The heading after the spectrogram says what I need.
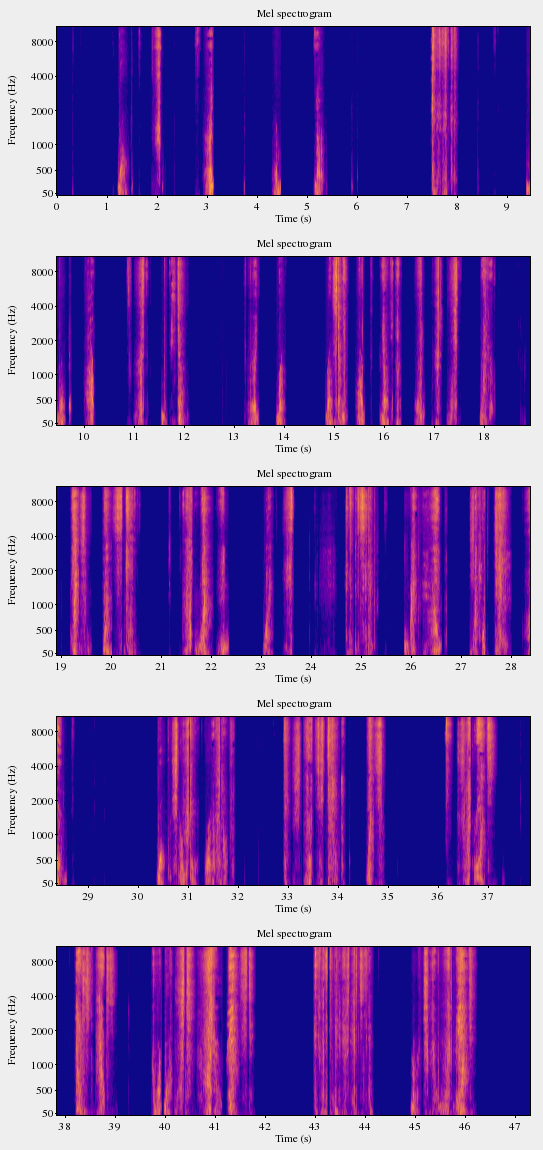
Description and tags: Just want some justice for insectoids. Did a couple more insectoid speeches. This one has reverses in it to sound scarier.
•√π÷¶∆°^
clicking, mutant, growl, beast, Insectoid, horror, creepy, scary, crawling, insect, monster, haunted, creature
